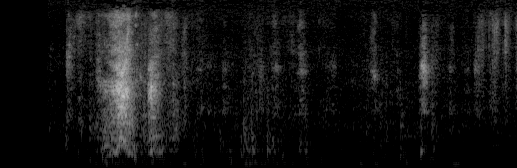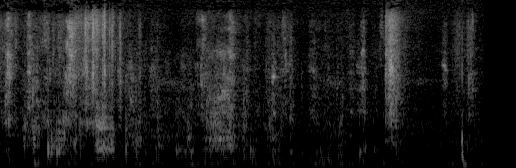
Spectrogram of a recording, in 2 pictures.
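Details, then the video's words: Two young Chihuahuas, Nezumi at seven months and Pontus around four months, playing indoors; short panting breaths and small whimpers in bursts, a louder yelp-like burst near the start, scuffling between. "Young chihuahua's playing"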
